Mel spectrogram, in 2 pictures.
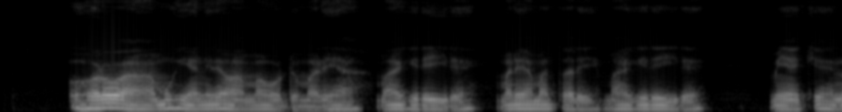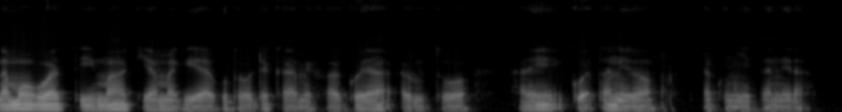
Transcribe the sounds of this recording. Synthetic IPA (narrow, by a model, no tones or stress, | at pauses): oɦɔɾɔwamoɦianeɾɛwamaɣodomaɾeamaɣeɾeiɾɛmaɾeamataɾemaɣeɾeiɾɛ | meakɛnamɔɣwatimakeamaɣejaɣoðaodɛkamefaɡɔjaːɾutɔ | haɾeɡwa̰taneɾɔ | nakuɲeːta̰neɾa̰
